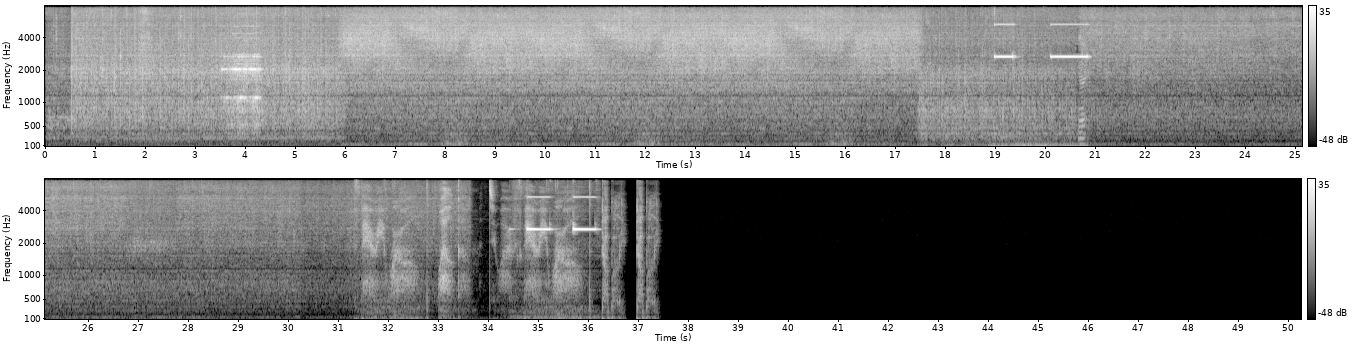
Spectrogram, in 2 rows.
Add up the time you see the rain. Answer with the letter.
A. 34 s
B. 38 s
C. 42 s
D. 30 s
A.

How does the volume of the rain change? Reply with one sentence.
The volume of the rain goes down.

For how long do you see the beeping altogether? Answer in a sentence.
You can hear the beeping for 4 seconds altogether.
